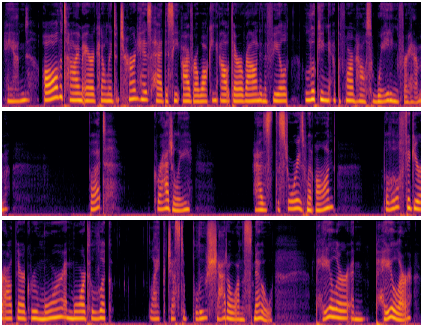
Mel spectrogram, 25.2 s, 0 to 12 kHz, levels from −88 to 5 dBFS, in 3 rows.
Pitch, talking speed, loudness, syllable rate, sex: 220 Hz, 140 wpm, -18 LUFS, 4.4 syllables/s, female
